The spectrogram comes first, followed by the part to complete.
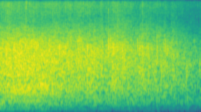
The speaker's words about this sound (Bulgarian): ако ръкопляскаш, ръкопляскай, като че вярата ти се издига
